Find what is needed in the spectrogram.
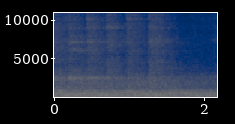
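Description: Steady rumbling background noise with no distinct events.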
